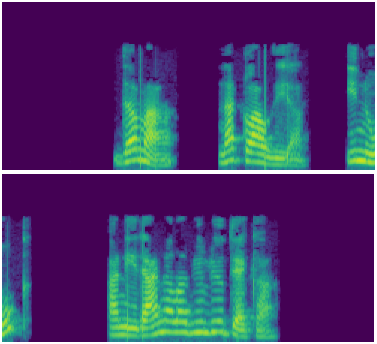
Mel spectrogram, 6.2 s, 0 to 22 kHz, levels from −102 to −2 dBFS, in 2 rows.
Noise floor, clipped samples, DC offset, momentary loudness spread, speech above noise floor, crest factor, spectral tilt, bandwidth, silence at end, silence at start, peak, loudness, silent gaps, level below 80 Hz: under -90 dBFS; under 0.1%; under 0.1%; 13 LU; over 72 dB; 20 dB; -5.5 dB/octave; 8 kHz; 0.85 s; 0.95 s; -2 dBFS; -19 LUFS; 1.48-1.81 s, 2.58-2.87 s, 3.37-3.99 s; -60 dBFS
